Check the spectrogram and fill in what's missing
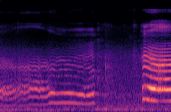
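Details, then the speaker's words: Infant who has a fever, cough and runny nose: a short, whimpering cry with a steady wavering tone that pauses and then rises louder again; a fussy cry. "Kok nangis?"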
